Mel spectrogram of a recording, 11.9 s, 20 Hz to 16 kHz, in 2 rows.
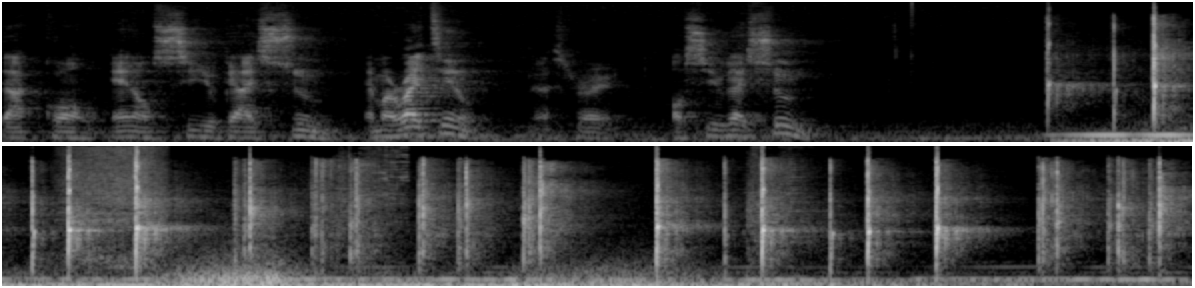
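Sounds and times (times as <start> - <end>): low sustained tones: 5.2 - 11.9
sharp clap-like percussive hits: 5.2 - 11.9.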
